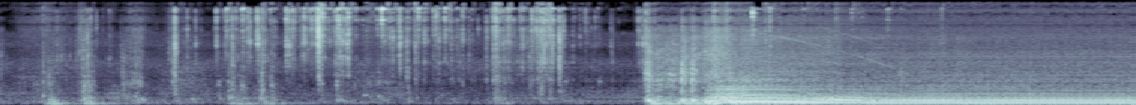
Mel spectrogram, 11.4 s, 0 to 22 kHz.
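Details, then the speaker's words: Nissan G35 VQ petrol V6 after replacing a part on all six cylinders to fix a misfire: cranks, catches with a brief rev, then settles into a steady, smooth idle with no stumble. "Oh, yeah. That immediately sounds way better. Sounds way smoother."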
